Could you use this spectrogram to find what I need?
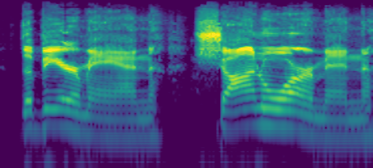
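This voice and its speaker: A man speaks loudly with a bright, sharp tone and ordinary pitch variation. The recording is very clean, with a silent background. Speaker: racing show host. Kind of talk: live streamed show chat. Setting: pizza parlor.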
